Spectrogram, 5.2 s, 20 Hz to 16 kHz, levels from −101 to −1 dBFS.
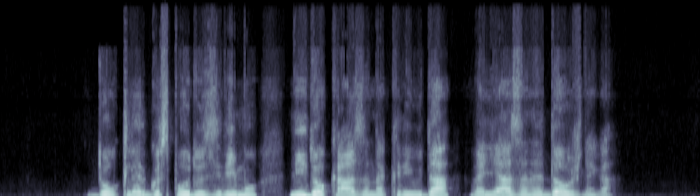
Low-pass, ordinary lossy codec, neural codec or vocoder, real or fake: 14.4 kHz; Opus, 16 kbps; vocoder, 48 kHz, 128 mel bands, Vocos; fake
